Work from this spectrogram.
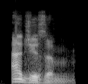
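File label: "agism", British English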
